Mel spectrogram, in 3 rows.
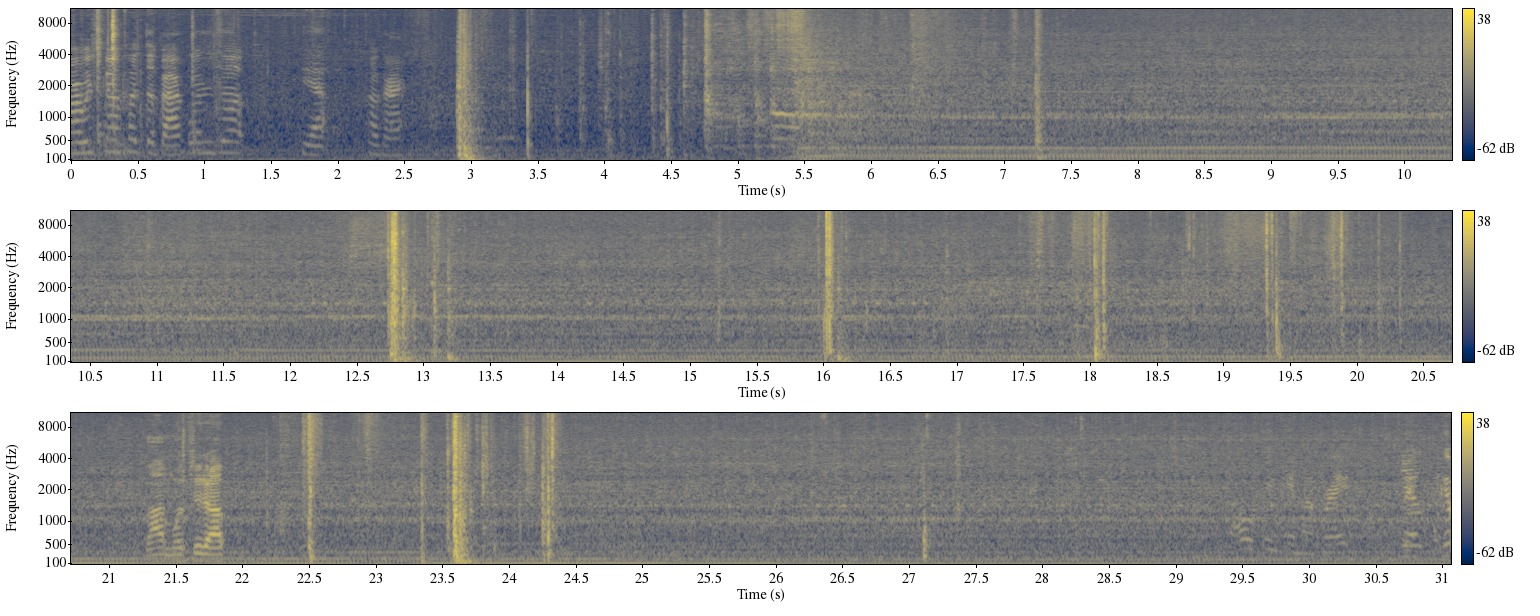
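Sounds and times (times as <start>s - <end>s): car engine starting and idling: 2.8s - 31.0s
sharp knocks in car: 2.9s - 3.5s, 23.3s - 24.4s.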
